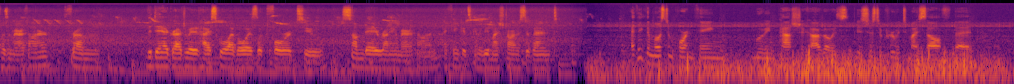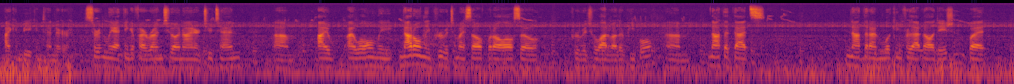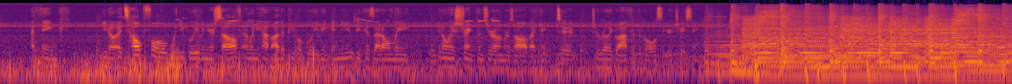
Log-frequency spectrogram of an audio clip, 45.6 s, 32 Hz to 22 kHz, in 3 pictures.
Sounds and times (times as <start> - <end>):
Speech: 0.0 - 1.6, 2.2 - 8.4, 9.5 - 14.6, 15.3 - 26.7, 27.9 - 30.0, 30.9 - 41.0
Outside, rural or natural: 0.0 - 45.6.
